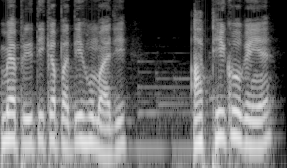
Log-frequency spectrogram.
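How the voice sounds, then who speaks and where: A man's voice: on the high side, fairly even intonation, a little fast, a little mellow, faint music behind, pitched above the performer's own voice, natural voice. A man voicing an earnest, lovelorn young husband in a family drama, with a pleading delivery.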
